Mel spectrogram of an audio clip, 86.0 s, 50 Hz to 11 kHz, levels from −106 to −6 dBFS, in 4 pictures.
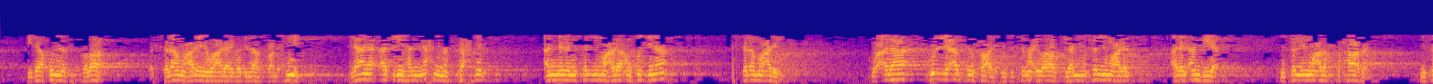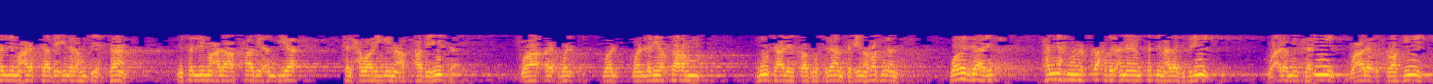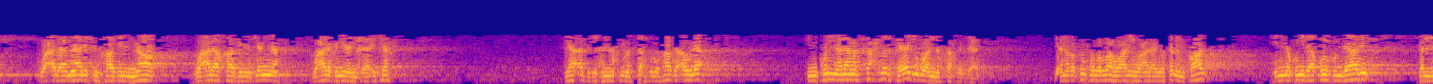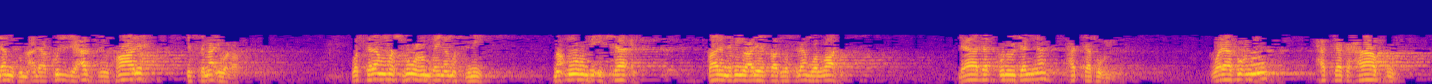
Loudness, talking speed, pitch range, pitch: -21 LUFS, 95 wpm, 145-170 Hz, 155 Hz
